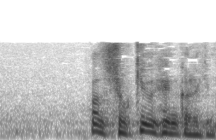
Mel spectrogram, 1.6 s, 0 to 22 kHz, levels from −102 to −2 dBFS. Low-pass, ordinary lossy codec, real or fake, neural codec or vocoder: 7.2 kHz; MP3, 32 kbps; fake; vocoder, 44.1 kHz, 80 mel bands, Vocos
